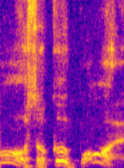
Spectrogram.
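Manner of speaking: very high, slow, taunting put-on Japanese accent. Retelling a movie scene where one character mocks another: imitating a mocking put-on japanese voice. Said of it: "he's making fun of him so bad".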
